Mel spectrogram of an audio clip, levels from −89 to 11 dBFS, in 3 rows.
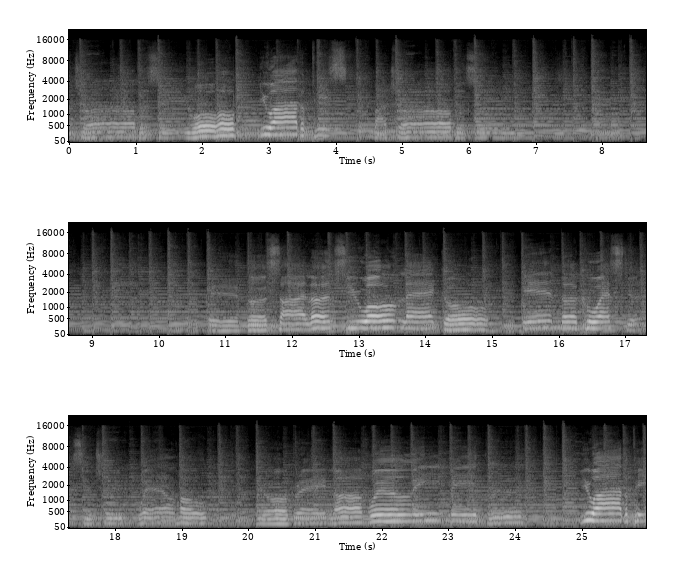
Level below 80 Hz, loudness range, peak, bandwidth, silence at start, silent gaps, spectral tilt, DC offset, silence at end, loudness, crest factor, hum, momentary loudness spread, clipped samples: -62 dBFS; 12 LU; -4 dBFS; 17 kHz; 0 s; none; -6 dB/octave; under 0.1%; 0 s; -23 LUFS; 20 dB; none; 16 LU; under 0.1%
